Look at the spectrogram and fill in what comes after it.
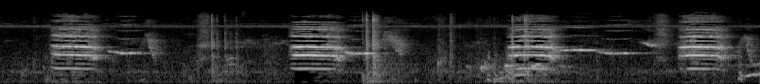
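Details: An Asian leopard cat mating with a Bengal cat gives loud, rasping, strained wailing yowls in bursts about every two seconds. Softer wavering calls fill the gaps, over a faint steady high hiss.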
